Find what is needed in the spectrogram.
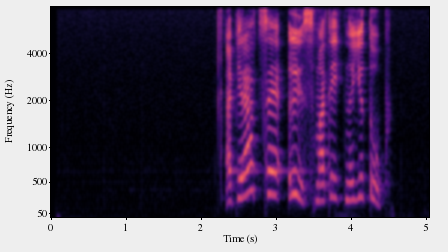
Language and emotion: Russian, positive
